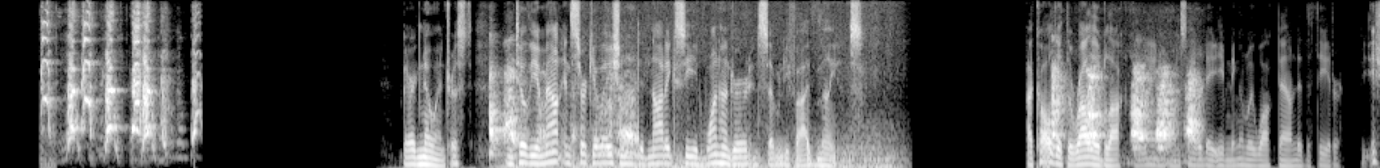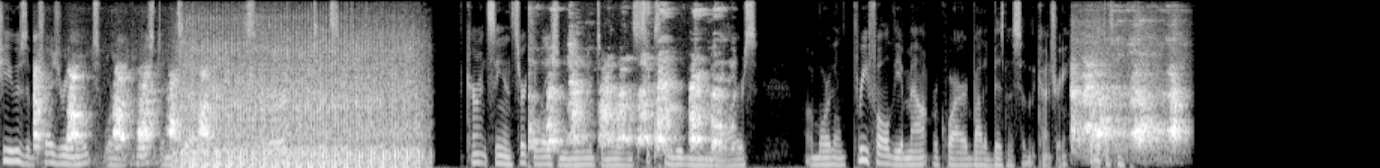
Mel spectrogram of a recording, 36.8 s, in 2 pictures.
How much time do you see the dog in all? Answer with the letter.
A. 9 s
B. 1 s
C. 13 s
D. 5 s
C.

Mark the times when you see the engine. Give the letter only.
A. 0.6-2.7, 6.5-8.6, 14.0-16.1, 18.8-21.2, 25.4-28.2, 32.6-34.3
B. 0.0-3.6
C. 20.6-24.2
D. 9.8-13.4
C.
